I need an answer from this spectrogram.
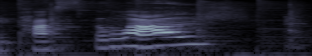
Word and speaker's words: pastillage: answer the phone and I also don't pronounce the two L's I think I've heard people in different countries say pastel so if you're wondering what I'm talking about and you're from another country I'm probably pronouncing it wrong okay so you can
